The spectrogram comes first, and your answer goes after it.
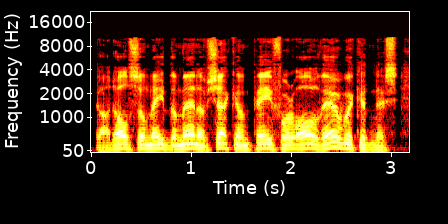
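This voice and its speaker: A man narrating a dramatized audio Bible in a measured, clearly enunciated storytelling style. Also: on the low side, darkish tone, no room sound.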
